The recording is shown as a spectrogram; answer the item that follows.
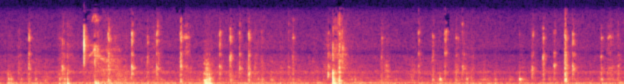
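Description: Faint, irregular small ticks and taps of a stylus writing on a tablet screen, with a few louder taps among them.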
